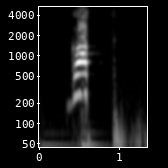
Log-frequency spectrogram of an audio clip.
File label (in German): "gott", walser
